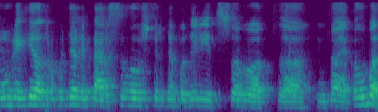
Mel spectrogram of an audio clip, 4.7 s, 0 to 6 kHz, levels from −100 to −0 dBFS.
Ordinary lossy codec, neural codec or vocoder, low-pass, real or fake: Opus, 32 kbps; vocoder, 44.1 kHz, 128 mel bands, Pupu-Vocoder; 5.4 kHz; fake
